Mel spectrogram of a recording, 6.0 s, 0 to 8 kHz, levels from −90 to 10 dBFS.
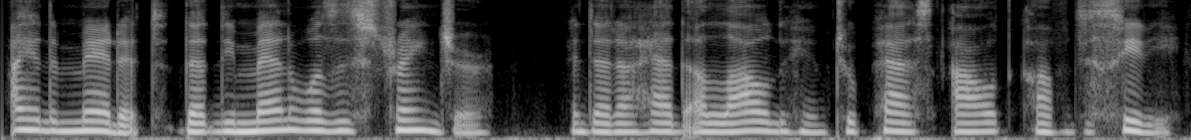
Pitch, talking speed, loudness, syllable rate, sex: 190 Hz, 200 wpm, -16 LUFS, 5.0 syllables/s, female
